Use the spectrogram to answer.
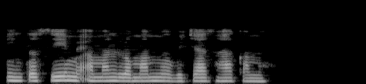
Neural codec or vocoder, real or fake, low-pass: none; real; 5.4 kHz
